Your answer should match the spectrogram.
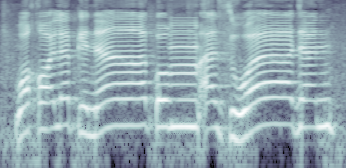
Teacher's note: دیکھیں وہ خوا کو پر پڑھیں گے کیونکہ حرف مستعلیہ میں سے ہے، قوف کو بھی پر پڑھیں گے۔ میم ساکن کے بعد حمزہ آ رہا ہے تو اظہار شفوی ہو رہا ہے، وا پہ الف مدہ ہو رہا ہے۔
